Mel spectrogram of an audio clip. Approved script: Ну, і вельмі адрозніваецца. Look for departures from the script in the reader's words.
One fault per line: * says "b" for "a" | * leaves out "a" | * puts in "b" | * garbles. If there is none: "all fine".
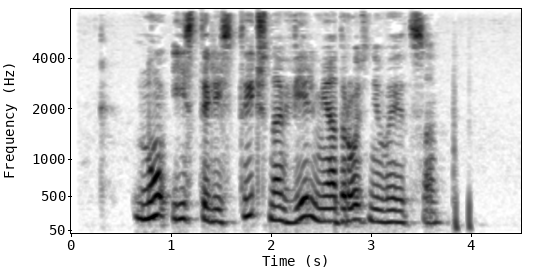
* puts in "стылістычна"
